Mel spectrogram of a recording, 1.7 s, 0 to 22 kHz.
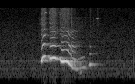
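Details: Nanako, a 14-to-15-week-old Shiba Inu puppy, vocalizing at home in her 'talking' style, often meaning she wants breakfast or dinner: a high, yodel-like whine lasting under a second, wavering then falling, ending in a short soft yip.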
